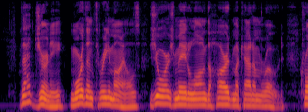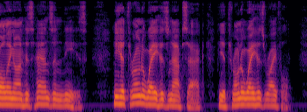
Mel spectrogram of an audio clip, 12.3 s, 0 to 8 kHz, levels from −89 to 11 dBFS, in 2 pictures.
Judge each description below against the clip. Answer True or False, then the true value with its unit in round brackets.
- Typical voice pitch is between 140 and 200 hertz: False (120 Hz)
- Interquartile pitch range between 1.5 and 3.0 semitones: False (4.2 semitones)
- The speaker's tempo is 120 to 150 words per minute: True (140 wpm)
